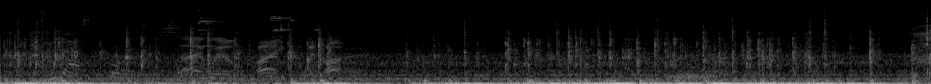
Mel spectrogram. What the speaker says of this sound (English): forgive me for the typing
